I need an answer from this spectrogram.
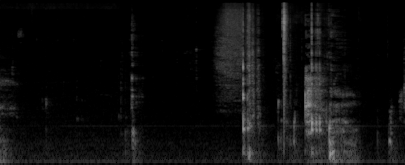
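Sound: glasses clinking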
